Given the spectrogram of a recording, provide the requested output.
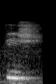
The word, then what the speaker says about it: fiche: Yeah, anything that's spelled with a I-C-H-E, microfiche. Do you guys remember the microfiches at the library? Like, seriously, it's fiche. I'm pleading the fifth. Little teeny fish. No, not fish. Fiche.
